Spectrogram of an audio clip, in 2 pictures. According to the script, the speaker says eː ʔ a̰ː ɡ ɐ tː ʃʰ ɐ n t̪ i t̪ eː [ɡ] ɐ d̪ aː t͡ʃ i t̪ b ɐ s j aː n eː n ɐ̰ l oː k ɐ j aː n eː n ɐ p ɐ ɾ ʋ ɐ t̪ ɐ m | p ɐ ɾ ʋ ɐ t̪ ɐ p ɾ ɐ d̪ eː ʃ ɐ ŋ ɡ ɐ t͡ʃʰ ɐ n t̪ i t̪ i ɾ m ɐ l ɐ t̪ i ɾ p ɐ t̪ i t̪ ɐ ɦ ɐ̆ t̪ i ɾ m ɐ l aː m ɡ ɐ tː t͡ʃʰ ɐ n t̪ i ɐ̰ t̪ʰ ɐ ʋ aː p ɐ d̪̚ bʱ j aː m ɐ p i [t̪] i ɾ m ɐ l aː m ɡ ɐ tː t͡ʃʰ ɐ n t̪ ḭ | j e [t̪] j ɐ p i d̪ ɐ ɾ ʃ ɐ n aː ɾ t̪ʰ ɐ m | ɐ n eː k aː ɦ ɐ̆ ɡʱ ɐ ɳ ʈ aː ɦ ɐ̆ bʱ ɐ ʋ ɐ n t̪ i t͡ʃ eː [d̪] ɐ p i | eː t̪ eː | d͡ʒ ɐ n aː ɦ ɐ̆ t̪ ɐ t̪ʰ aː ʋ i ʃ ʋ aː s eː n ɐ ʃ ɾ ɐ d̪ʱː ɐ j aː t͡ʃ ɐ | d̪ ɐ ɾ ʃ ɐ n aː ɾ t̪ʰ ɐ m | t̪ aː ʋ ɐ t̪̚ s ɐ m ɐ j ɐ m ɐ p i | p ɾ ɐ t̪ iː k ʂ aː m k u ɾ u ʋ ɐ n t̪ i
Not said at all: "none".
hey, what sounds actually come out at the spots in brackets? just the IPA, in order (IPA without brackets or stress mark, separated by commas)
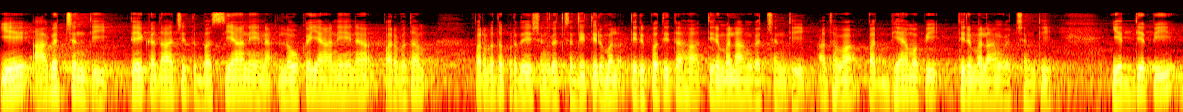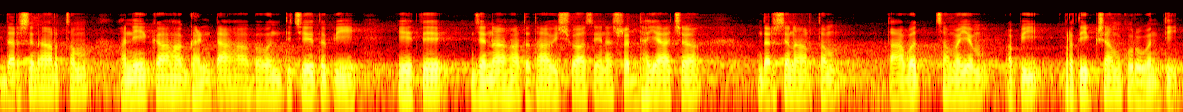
k, t̪, d̪, t̪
